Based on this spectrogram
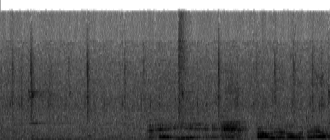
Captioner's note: laughs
